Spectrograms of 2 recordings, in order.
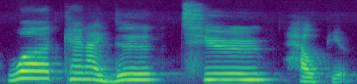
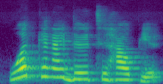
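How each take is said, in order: First: The word 'to' is full and clearly pronounced. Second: The word 'to' is weak and reduced. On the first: The speaker calls it wrong. "Eles não vão falar" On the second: The speaker calls it right. "às vezes eles só vão dar uma marcadinha nele"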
